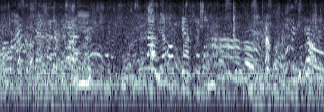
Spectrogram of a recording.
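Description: Many children's voices chattering and calling out at once, overlapping into a babble with no single clear speaker.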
